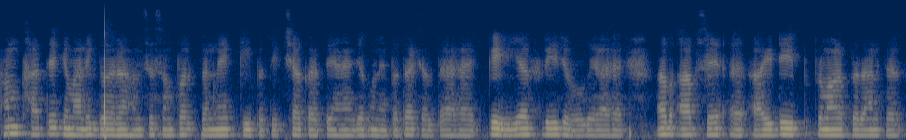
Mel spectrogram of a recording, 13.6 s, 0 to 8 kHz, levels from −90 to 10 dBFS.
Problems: constant background noise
